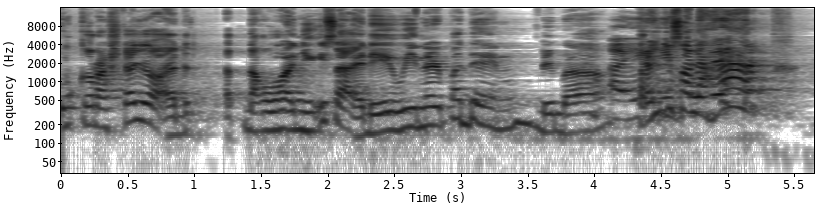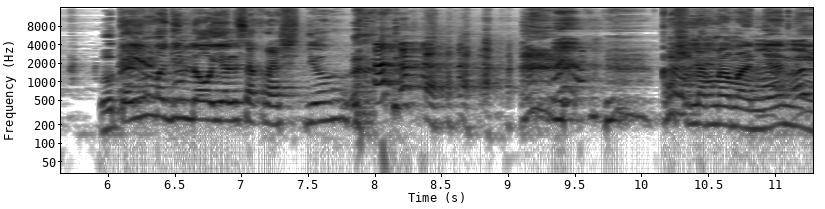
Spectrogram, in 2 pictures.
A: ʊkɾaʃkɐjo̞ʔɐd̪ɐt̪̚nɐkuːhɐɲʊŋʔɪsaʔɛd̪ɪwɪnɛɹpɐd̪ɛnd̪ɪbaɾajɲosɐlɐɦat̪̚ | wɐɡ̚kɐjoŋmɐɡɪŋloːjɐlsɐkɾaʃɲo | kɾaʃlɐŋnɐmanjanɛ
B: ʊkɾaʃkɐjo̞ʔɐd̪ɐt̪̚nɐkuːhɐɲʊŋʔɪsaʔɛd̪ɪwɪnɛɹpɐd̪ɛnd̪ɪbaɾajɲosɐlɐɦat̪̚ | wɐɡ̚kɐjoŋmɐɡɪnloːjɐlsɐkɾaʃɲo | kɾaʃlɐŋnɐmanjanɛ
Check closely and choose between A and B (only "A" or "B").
A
